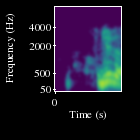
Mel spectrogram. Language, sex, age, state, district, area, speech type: Hindi, male, 30-45, Uttar Pradesh, Hardoi, rural, conversation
